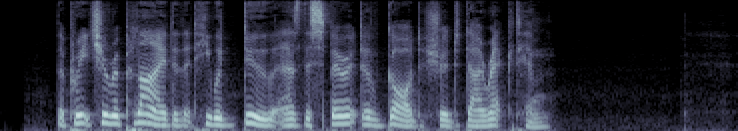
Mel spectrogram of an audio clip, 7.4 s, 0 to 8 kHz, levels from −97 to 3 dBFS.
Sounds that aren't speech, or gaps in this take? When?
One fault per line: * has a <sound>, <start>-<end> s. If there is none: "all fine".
all fine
